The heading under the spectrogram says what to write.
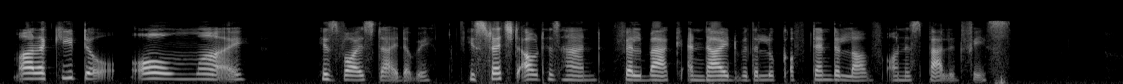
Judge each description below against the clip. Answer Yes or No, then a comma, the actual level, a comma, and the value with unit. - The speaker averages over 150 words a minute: No, average, 145 wpm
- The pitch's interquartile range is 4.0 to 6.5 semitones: No, average, 3.6 semitones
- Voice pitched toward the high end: Yes, high, 215 Hz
